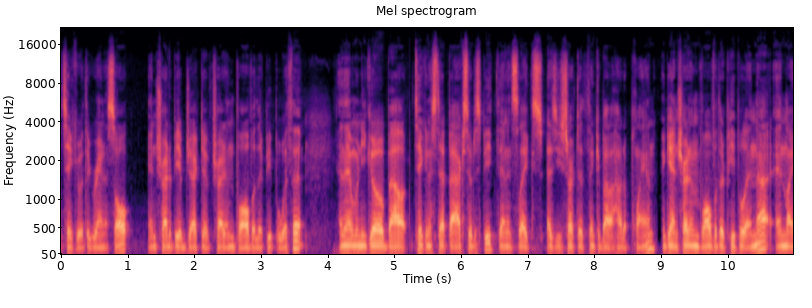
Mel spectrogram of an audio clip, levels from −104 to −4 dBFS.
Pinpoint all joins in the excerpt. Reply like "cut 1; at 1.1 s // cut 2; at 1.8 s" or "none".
cut 1; at 5.2 s // cut 2; at 9.0 s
